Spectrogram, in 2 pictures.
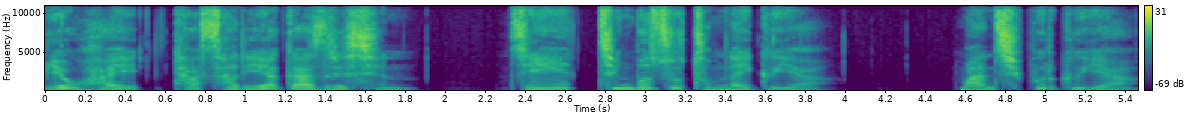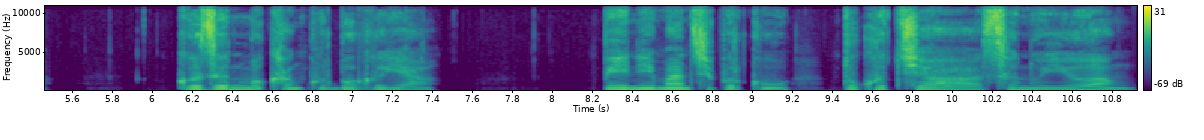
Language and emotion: Bodo, sad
